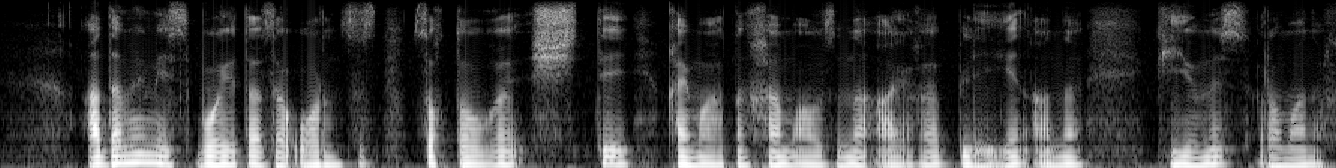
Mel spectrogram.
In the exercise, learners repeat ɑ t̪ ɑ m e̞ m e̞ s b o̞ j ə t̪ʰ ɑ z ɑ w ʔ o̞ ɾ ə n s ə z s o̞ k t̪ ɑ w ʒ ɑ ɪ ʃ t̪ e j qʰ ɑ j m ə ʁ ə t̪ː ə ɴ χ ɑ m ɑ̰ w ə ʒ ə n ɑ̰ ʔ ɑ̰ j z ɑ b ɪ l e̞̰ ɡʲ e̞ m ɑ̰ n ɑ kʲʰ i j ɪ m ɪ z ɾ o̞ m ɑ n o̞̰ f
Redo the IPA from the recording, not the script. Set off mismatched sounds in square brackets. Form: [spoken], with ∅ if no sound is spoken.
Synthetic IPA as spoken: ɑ [d̪] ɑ m e̞ m e̞ s b o̞ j ə t̪ʰ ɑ z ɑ w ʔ o̞ ɾ ə n s ə z s o̞ [q] t̪ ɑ w [ʁ] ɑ ɪ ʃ t̪ e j qʰ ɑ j m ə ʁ [ɑ] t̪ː ə ɴ χ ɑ m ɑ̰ w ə [z] ə n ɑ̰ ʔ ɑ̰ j [ʁ] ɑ b ɪ l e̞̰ ɡʲ e̞ [n] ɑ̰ n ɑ kʲʰ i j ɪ m ɪ z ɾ o̞ m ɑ n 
